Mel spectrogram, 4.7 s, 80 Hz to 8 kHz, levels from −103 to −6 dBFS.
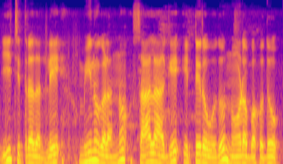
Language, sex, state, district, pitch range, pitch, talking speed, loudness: Kannada, male, Karnataka, Bangalore, 115-150 Hz, 130 Hz, 75 wpm, -13 LUFS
